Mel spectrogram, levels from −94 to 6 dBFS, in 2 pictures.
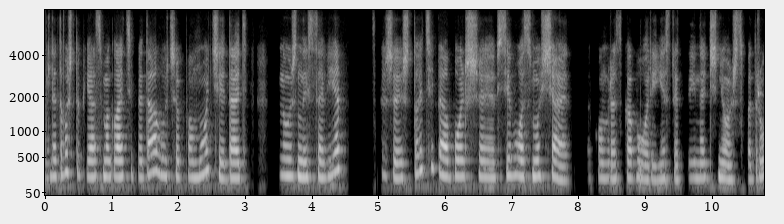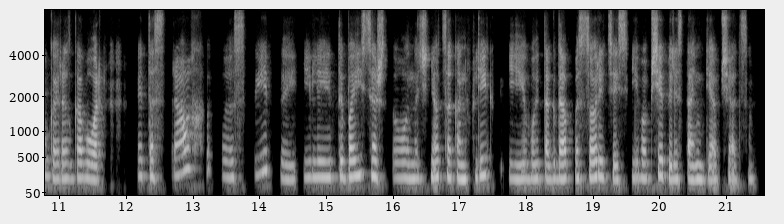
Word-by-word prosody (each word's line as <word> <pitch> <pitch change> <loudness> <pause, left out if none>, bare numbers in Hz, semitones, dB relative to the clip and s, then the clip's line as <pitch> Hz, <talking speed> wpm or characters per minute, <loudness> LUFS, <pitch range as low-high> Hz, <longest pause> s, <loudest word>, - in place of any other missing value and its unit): для 225 +2 -1
того, 255 +5 -1
чтоб 265 -3 -4
я 220 0 +4
смогла 225 0 +3
тебе, 225 -1 -6
да, 260 +6 +4
лучше 235 -4 -1
помочь 220 +7 -1
и 205 - 0
дать 210 0 +3 0.5
нужный 235 -2 +2
совет, 230 +8 0 0.4
скажи, 220 -4 -2
что 260 +8 -1
тебя 315 -8 +3
больше 225 -1 +2
всего 235 +2 +1
смущает 225 -5 +2 0.2
в - - -79
таком 205 0 -7
разговоре, 200 -1 -2
если 195 0 -4
ты 210 0 -8
начнёшь 205 -1 0
с - - -7
подругой 205 +1 -3
разговор? 200 -1 +1 0.5
Это 230 0 -2
страх, 260 +10 -2 0.3
э, 215 -1 -5
стыд 275 +8 -6
или 220 +2 -2
ты 225 +1 0
боишься, 230 +2 +3
что 210 0 -2
начнётся 215 +2 0
конфликт, 215 +4 -1 0.2
и 200 -1 -1
вы 200 0 -2
тогда 200 0 +3
поссоритесь 205 -2 +1
и 210 +1 -5
вообще 205 +3 +3
перестанете 190 -2 0
общаться? 195 0 -3
215 Hz, 130 wpm, -24 LUFS, 200-230 Hz, 0.5 s, я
